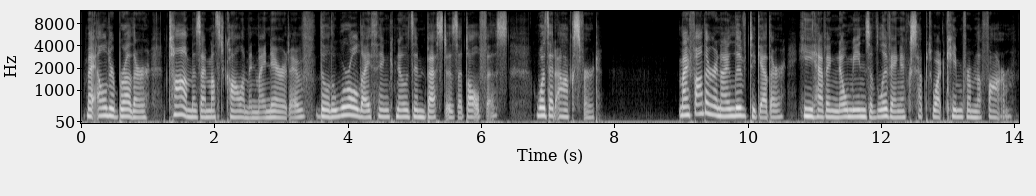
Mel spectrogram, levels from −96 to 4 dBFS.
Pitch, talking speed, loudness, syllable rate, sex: 205 Hz, 175 wpm, -18 LUFS, 4.9 syllables/s, female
